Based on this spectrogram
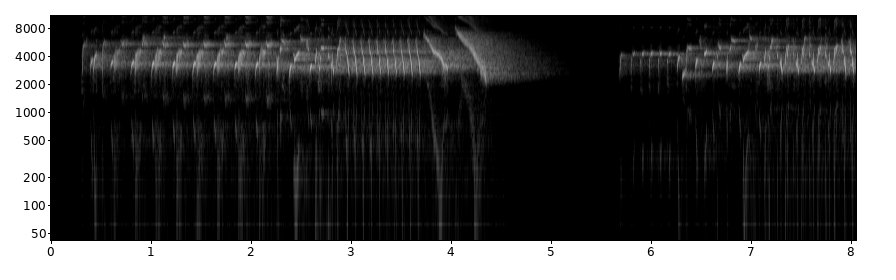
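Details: European goldfinch song in fast, jingling phrases of repeated chirps that rise into a sharp, sliding note and fade, then after a pause resume with lively twittering.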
